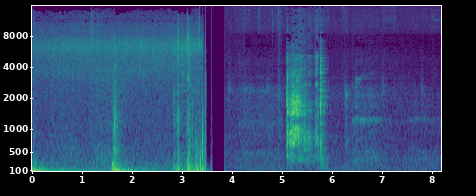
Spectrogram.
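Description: Metal tongs knocking and scraping in a wok of sizzling butter with scallops, a few knocks in the first three seconds. The sound cuts off suddenly about three and a half seconds in, and about five seconds in a metal spoon scrapes briefly on a plate.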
